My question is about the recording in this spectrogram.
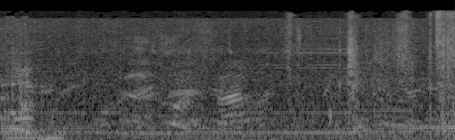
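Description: Faint voices of people talking at a distance over a steady low hum.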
